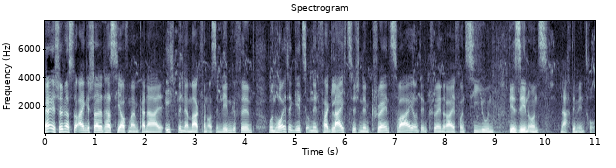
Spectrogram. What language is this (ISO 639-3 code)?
deu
